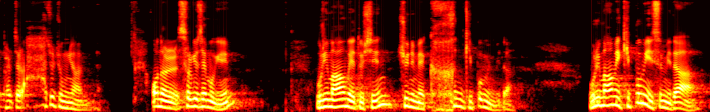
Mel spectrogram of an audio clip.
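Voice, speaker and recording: A man's voice: a little high, mellow. A man preaching a dawn sermon as pastor, asking the congregation questions and answering them himself. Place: church sanctuary. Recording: long church hall reverb.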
